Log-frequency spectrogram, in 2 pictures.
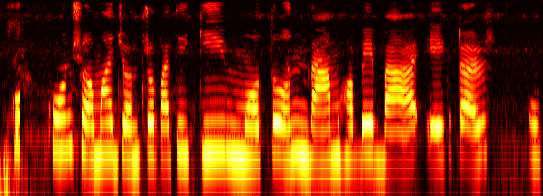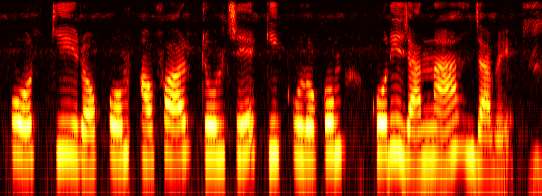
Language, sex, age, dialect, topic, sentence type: Bengali, female, 18-24, Rajbangshi, agriculture, question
